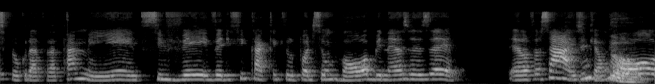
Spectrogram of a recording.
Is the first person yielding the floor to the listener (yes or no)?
no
